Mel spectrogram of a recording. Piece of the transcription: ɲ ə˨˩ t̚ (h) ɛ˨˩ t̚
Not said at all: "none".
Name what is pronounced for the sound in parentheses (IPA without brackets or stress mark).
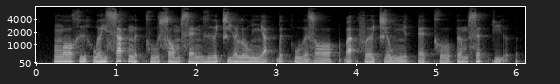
ʔ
